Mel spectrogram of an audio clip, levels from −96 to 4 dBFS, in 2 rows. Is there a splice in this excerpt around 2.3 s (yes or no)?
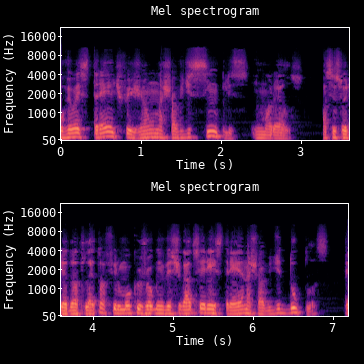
no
